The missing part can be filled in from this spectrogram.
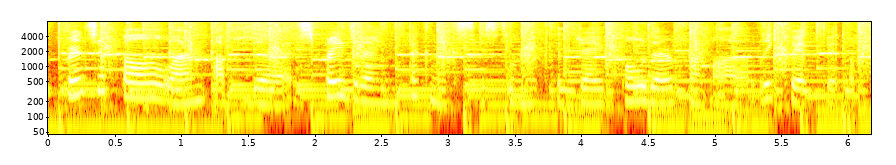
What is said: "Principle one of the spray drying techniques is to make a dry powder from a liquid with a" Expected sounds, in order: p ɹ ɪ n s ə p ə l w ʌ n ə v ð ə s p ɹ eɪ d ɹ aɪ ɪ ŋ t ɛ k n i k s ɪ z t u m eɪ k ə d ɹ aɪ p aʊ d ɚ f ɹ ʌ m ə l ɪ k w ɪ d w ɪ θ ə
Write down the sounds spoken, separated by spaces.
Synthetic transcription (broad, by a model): p ɹ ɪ n s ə p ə l w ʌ n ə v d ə s p ɹ eɪ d ɹ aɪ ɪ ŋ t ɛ k n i k s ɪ s t u m eɪ k ə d ɹ aɪ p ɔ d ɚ f ɹ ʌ m ə l ɪ k w ɪ d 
